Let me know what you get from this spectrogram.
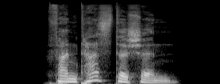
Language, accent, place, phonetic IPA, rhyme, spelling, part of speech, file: German, Germany, Berlin, [fanˈtastɪʃn̩], -astɪʃn̩, phantastischen, adjective, De-phantastischen.ogg
- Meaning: inflection of phantastisch: 1. strong genitive masculine/neuter singular 2. weak/mixed genitive/dative all-gender singular 3. strong/weak/mixed accusative masculine singular 4. strong dative plural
